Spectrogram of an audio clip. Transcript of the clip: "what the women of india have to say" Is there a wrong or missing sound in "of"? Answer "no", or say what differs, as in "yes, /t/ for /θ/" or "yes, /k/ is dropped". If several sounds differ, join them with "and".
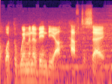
no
